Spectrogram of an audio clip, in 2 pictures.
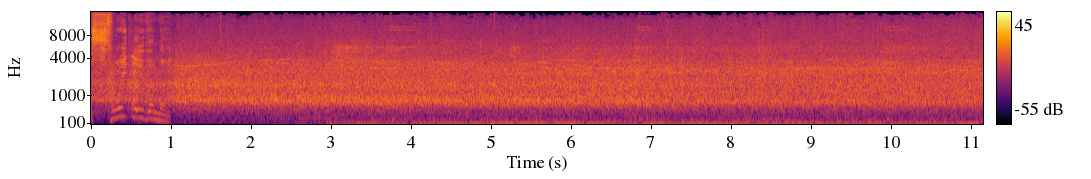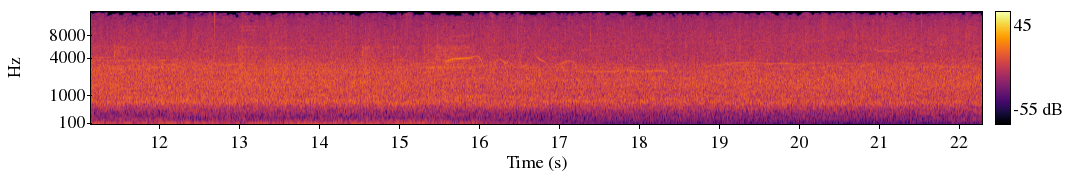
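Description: A large crowd cheers and roars steadily.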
